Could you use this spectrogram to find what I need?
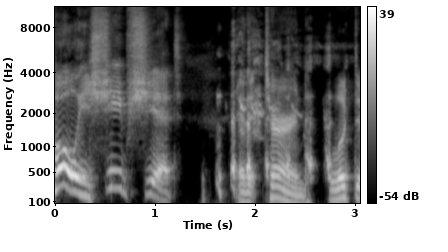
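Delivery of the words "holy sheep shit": very high, very loud, shrill, full-throated yell. Reading a silly story aloud, seeing something creepy at camp: yelling. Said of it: "I yelled".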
